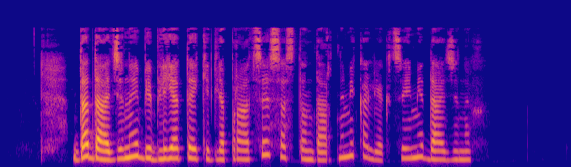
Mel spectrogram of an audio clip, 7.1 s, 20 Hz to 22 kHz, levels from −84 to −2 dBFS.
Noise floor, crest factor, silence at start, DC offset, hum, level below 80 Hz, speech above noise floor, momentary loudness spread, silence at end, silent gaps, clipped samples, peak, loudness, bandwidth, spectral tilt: -81 dBFS; 24 dB; 0.5 s; under 0.1%; none; -80 dBFS; 58 dB; 17 LU; 1.15 s; none; under 0.1%; -2 dBFS; -23 LUFS; 11.5 kHz; -2.5 dB/octave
